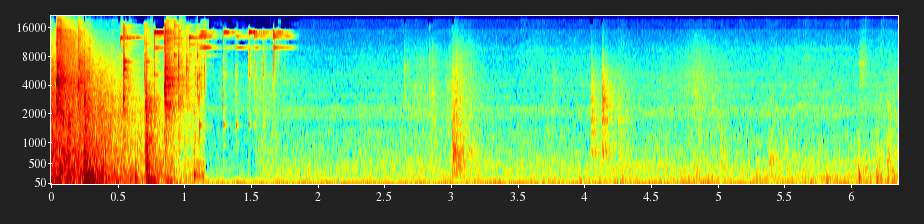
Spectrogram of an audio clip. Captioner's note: gunshot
